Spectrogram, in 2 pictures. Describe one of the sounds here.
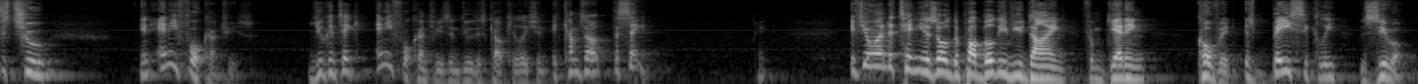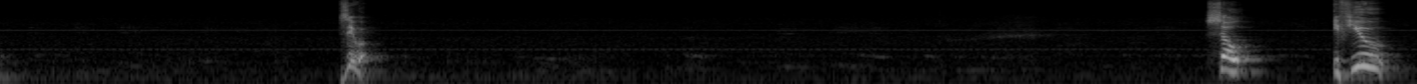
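An elderly man talks calmly into a close microphone, with long pauses.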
